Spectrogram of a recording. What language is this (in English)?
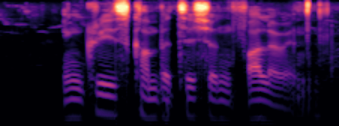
English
